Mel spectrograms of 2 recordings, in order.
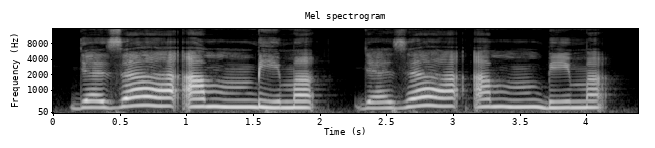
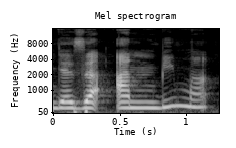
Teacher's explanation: mengubah atau mengganti huruf nun sukun atau tanwin menjadi bunyi huruf mim dengan mendengung dan dipanjangkan 2 ketukan atau 1 alif. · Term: Bacaan iqlab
